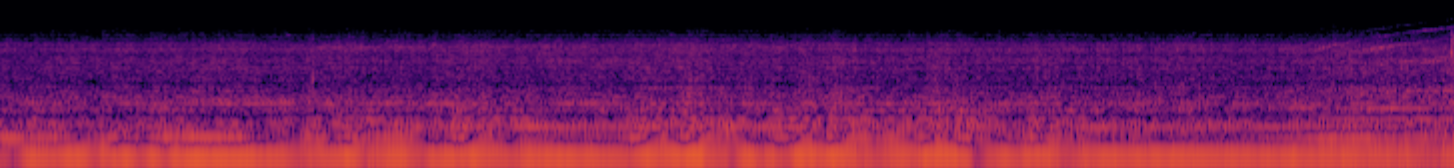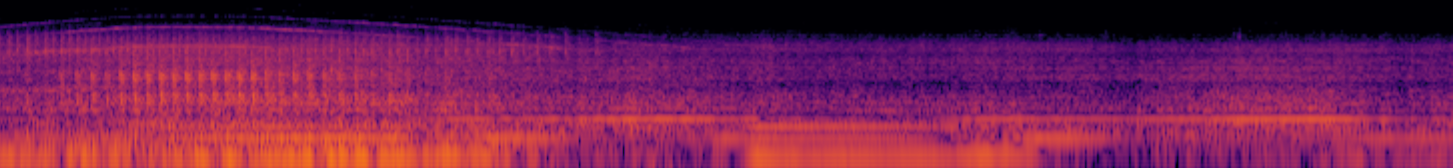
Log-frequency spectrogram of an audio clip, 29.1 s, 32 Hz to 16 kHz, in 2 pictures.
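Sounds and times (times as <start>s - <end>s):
washing machine motor whine: 12.6s - 23.4s
rapid knocking inside machine: 13.7s - 21.2s.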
